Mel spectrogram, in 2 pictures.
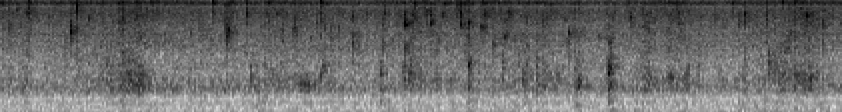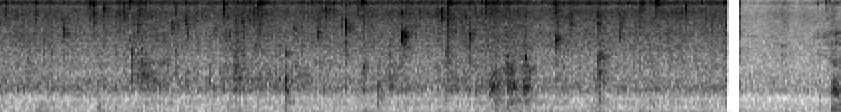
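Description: Plantain frying in a pan at home alongside beans, a faint steady sizzle and crackle with scattered small pops, heard from close by with no talking.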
